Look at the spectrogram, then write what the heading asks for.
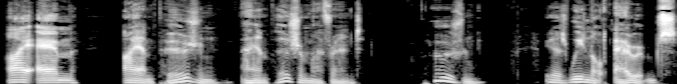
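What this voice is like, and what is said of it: Put-on English accent. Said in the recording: “with an English accent.”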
